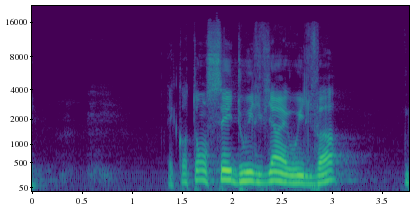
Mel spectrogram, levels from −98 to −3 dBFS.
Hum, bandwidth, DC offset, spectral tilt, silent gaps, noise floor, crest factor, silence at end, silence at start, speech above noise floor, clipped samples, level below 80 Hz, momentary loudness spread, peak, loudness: 50 Hz at -60 dBFS; 15.5 kHz; under 0.1%; -7 dB/octave; none; -75 dBFS; 16 dB; 0 s; 0 s; 43 dB; under 0.1%; -62 dBFS; 13 LU; -18 dBFS; -32 LUFS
